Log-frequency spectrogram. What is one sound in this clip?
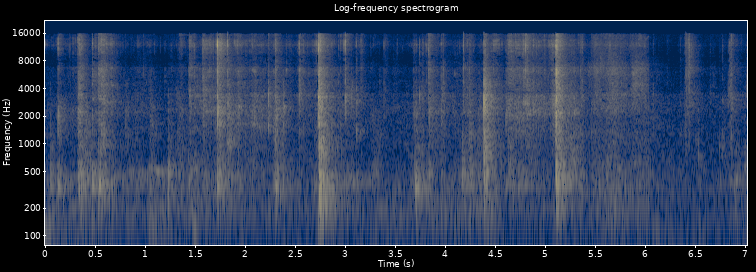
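A cardboard box rustles and taps as it is handled.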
